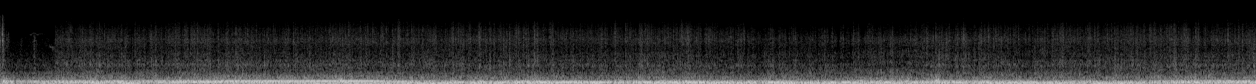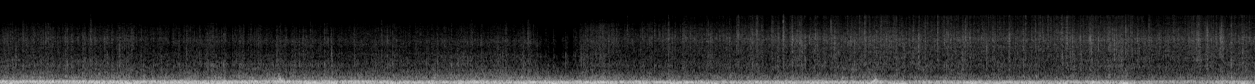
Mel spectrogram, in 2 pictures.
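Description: V8 engine running steadily: a deep, low rumble that stays even in level.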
